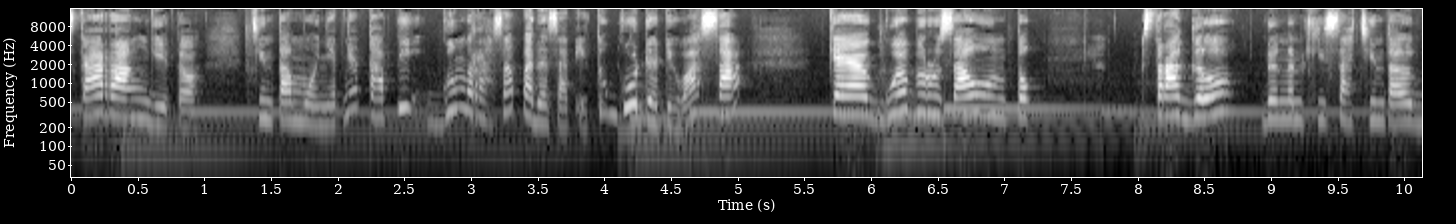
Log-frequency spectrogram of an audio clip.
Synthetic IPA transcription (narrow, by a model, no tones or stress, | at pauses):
ə̥kaɾaŋɡit̪u | t͡ʃint̪amoɲɛt̪̚ɲat̪apiɡuaməɾasapadasaːt̪it̪uɡuadadewasaʔkajaɡuabəɾusaɦaunt̪ʊk̚ | st̪ɾaɡəl | dəŋankisaht͡ʃint̪aɡ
